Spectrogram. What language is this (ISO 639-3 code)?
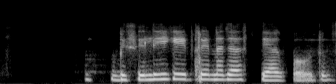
kan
